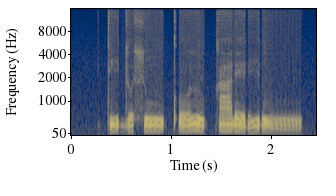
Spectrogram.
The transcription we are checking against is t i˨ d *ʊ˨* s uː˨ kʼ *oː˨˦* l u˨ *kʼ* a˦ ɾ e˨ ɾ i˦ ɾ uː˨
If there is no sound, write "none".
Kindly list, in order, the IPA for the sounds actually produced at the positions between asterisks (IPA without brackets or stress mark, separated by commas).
ʊ˨, o˨˦, k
